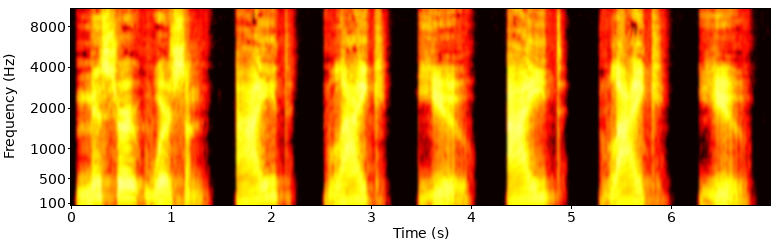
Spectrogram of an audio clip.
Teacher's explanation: Fíjense en la entonación creciente Mr. Wilson que se usa para dirigirse a alguien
